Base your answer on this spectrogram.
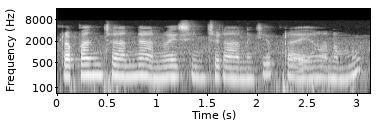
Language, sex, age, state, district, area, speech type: Telugu, female, 30-45, Andhra Pradesh, Vizianagaram, urban, spontaneous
